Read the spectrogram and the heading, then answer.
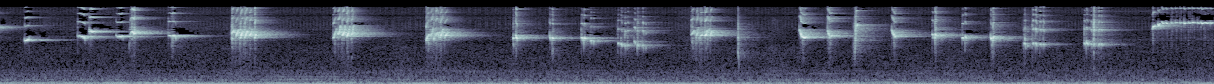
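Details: Konin singing as a master bird for training other birds, a long varied sequence of high whistled and slurred notes in rapid succession, some dropping in pitch, ending on a higher sustained whistle.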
